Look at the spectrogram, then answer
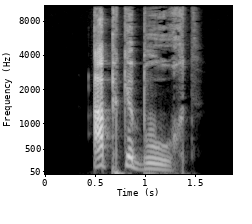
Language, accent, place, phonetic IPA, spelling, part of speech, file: German, Germany, Berlin, [ˈapɡəˌbuːxt], abgebucht, verb, De-abgebucht.ogg
- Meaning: past participle of abbuchen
